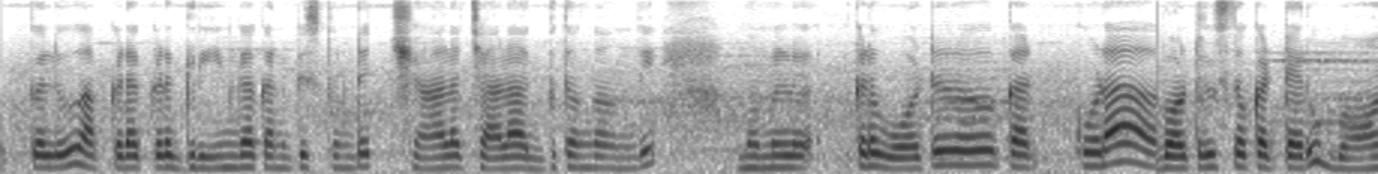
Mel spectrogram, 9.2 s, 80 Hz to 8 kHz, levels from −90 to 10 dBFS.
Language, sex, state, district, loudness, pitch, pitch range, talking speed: Telugu, female, Andhra Pradesh, Visakhapatnam, -18 LUFS, 200 Hz, 195-215 Hz, 110 wpm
